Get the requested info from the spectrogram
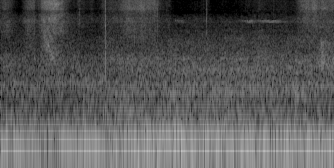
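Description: Low, steady rumble of city road traffic, growing a little louder about a second and a half in as a vehicle passes.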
